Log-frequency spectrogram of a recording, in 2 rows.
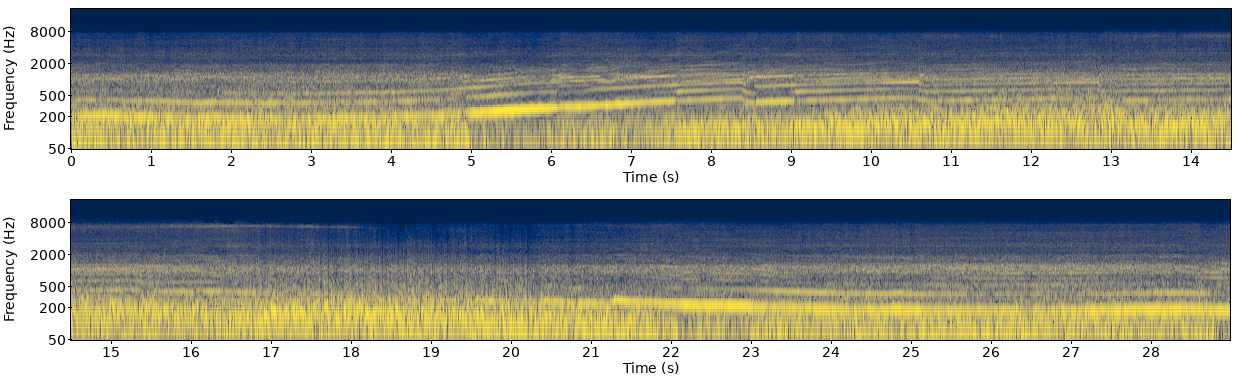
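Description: BMW S1000RR inline-four engine heard from on board, revving hard through the gears with sudden pitch drops at each upshift, then shutting off under braking and blipping on the downshifts. It settles into a steady lower note in a low gear near the end, with heavy wind rush throughout.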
